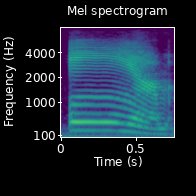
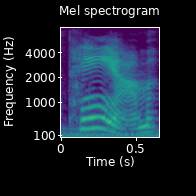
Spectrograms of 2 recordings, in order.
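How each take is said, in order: First: The name is drawn out with its sounds separated. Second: The name is said quickly as in normal talk. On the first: "leak that out" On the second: "When we talk, if I were to say"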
